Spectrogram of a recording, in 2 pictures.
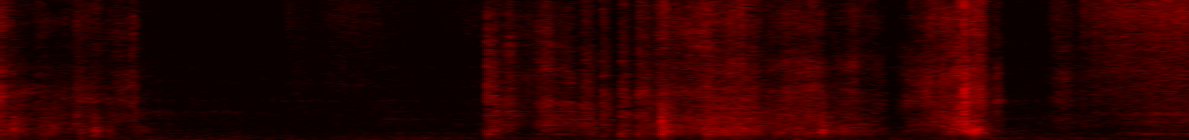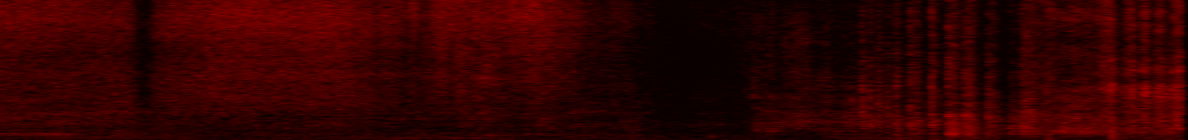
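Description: An open palm and fingertips rub across the thin paper index pages of a large open atlas, then flip a page. Soft, bright, hissy rubbing and brushing sounds rise and fall throughout, with a sharper papery swish near the middle and almost no low end.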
